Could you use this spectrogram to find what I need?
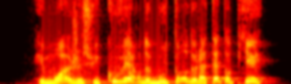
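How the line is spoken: Exclaimed. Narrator (French): s'écria Clou de Girofle

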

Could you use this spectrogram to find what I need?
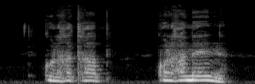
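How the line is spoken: Shouted. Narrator (French): cria M

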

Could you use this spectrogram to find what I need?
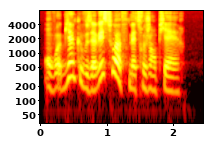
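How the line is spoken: Sneering man. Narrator (French): ricana un des archers

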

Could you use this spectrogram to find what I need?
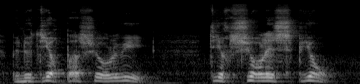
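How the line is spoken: Murmured. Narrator (French): murmura Paul

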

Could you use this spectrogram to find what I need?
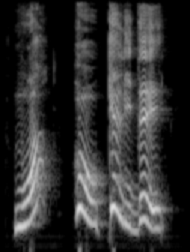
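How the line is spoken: Blushing exclamation. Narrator (French): s'écria-t-elle toute rougissante

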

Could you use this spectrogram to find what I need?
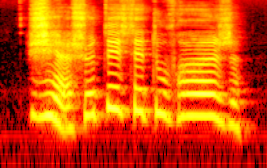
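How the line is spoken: Exaggerated indignant exclamation. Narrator (French): s'écriait Monsieur Save avec toute l'indignation outrancière de la mauvaise foi

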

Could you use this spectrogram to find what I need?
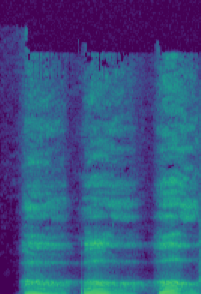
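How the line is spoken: Sighing. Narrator (French): soupira Charity

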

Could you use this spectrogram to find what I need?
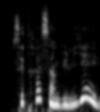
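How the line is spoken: Plain. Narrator (French): dit madame Delmy

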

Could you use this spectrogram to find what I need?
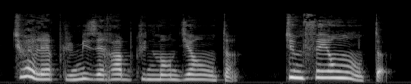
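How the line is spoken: Grumbling old man. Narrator (French): grommelait grand-père

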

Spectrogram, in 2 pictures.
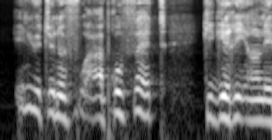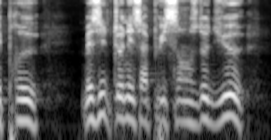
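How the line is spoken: Murmuring widow. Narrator (French): murmurait la veuve

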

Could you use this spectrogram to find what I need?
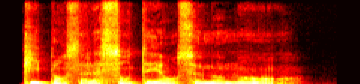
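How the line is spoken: Grumpy. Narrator (French): répondit le comte d'un air grognon

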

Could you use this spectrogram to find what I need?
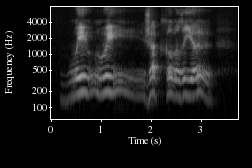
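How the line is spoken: Stammering young man. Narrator (French): balbutia le jeune homme

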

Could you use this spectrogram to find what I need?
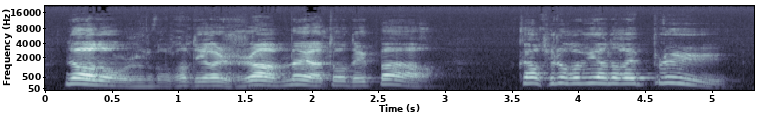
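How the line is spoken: Distressed exclamation. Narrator (French): s'écria le roi désolé

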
